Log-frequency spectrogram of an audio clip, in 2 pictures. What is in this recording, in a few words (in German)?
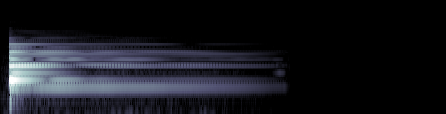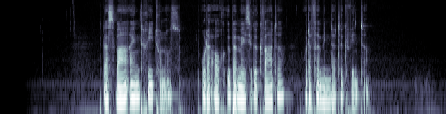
Tritonus simultan; interval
